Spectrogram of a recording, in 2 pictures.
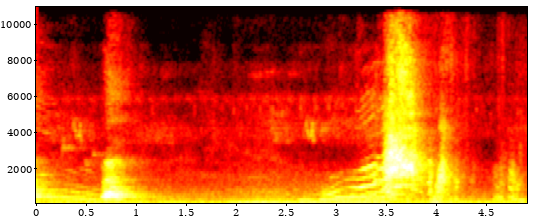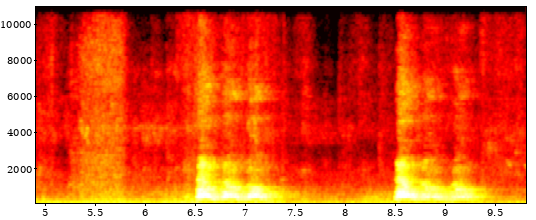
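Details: Angry cats fighting loudly: sliding, quavering caterwauls rise and fall with strong overtones. Harsh, noisy spitting bursts follow, about every two seconds, with a faint low rumble beneath.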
